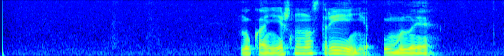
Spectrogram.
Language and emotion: Russian, neutral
